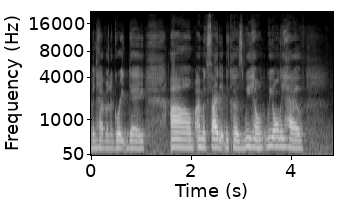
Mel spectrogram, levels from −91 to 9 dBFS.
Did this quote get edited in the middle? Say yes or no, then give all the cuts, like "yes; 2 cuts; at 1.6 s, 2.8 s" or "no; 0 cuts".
no; 0 cuts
